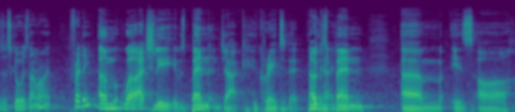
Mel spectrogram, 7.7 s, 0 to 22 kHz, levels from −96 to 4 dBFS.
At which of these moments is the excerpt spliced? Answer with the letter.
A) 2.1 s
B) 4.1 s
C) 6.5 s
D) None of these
D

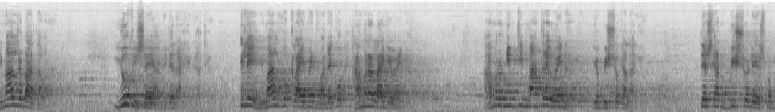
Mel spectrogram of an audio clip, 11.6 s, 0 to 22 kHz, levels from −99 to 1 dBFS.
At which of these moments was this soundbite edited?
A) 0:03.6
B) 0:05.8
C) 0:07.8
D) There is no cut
A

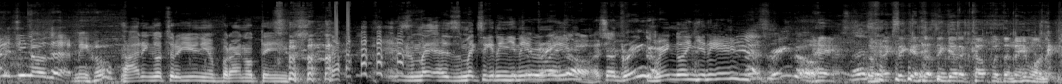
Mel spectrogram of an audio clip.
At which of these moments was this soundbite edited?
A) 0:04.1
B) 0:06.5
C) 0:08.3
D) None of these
A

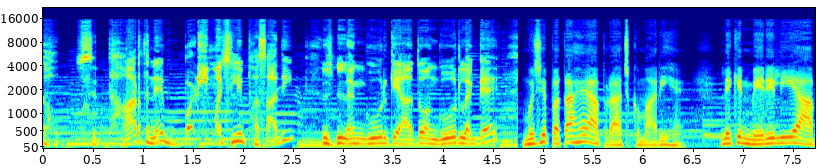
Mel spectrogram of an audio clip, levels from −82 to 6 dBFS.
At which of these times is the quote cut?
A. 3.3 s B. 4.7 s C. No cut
B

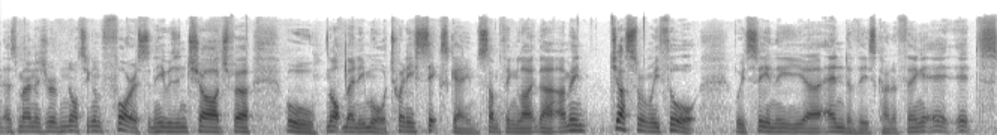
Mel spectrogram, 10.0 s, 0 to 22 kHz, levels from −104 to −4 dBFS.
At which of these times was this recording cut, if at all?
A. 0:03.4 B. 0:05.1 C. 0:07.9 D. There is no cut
D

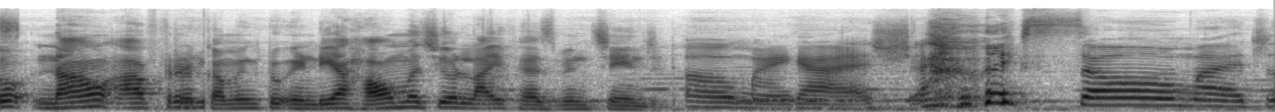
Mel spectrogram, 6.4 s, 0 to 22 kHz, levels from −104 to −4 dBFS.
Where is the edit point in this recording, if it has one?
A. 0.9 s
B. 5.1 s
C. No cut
A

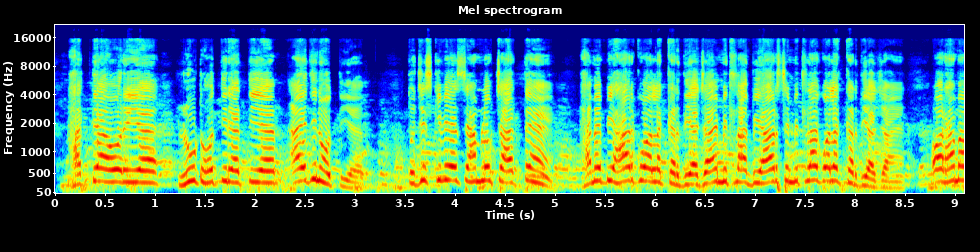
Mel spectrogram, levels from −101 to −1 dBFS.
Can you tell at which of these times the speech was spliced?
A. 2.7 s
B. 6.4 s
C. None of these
C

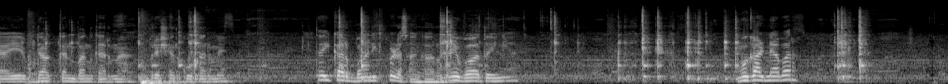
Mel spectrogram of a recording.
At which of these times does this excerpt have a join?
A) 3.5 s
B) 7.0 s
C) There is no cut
C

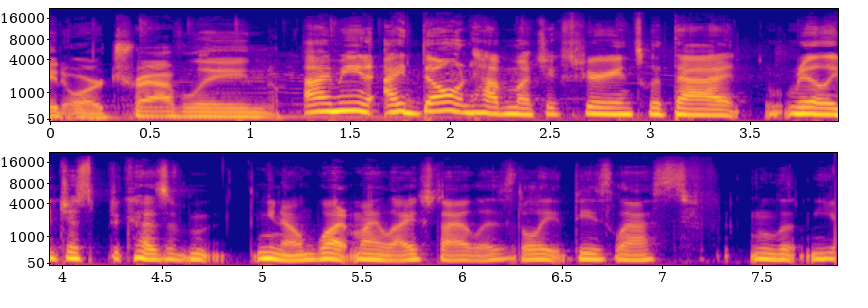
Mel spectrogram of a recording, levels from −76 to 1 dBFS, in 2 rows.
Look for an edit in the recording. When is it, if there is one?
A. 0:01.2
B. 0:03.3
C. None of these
A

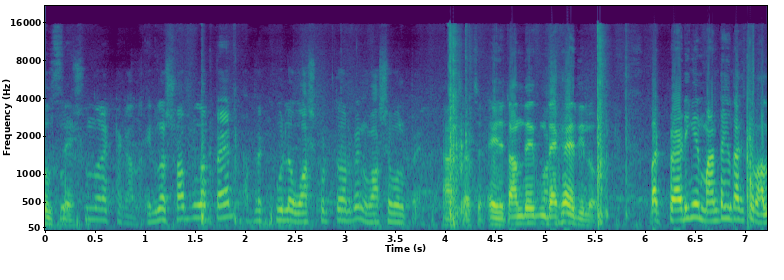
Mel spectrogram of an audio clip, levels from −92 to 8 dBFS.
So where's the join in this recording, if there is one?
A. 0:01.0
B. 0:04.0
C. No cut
A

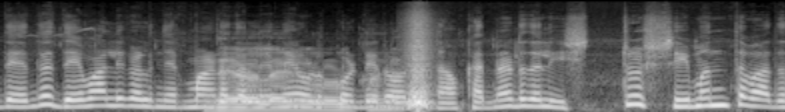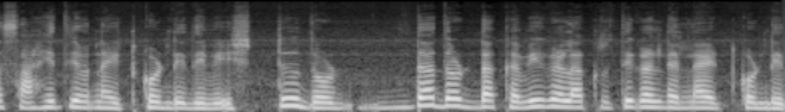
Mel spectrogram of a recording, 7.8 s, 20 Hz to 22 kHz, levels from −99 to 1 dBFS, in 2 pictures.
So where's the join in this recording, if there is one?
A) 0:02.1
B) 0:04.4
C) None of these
A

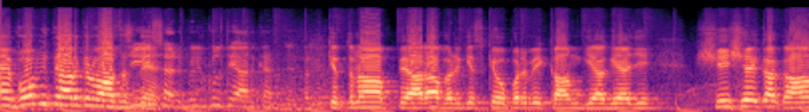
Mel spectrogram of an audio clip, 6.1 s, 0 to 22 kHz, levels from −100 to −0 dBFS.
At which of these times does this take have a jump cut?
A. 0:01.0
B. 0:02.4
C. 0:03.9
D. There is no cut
B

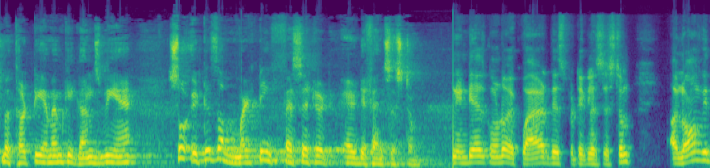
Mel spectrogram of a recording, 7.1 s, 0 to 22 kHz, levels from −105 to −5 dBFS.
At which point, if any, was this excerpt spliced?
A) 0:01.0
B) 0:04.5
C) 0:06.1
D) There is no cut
B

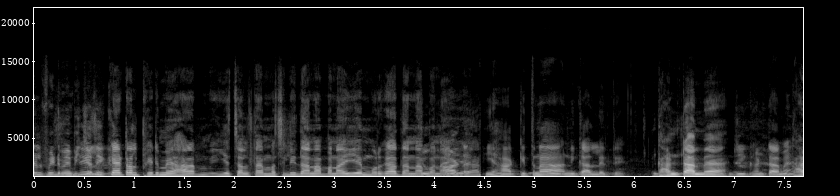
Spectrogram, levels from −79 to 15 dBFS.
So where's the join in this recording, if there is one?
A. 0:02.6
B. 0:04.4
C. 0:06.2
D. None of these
B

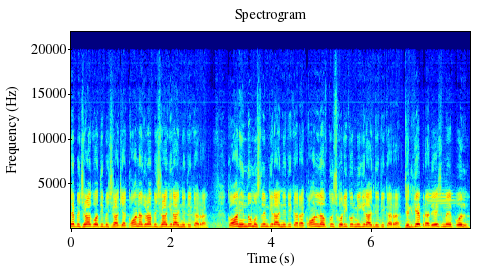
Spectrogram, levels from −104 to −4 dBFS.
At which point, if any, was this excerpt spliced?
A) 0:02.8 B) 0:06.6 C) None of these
B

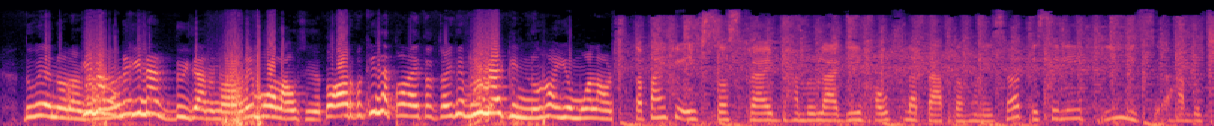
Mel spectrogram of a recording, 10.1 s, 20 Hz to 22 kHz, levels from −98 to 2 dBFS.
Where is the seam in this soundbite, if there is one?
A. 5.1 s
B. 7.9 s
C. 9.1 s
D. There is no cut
A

